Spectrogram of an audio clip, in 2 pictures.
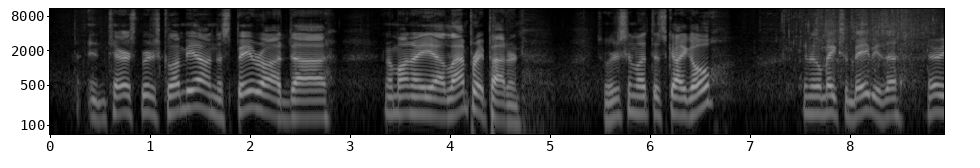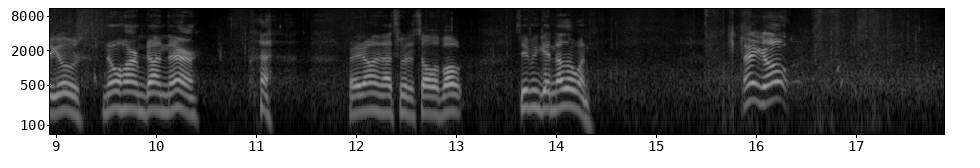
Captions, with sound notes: in Terrace, British Columbia. On the spey rod, caught him on a lamprey pattern. So we're just gonna let this guy go. Go make some babies, (splashing) there he goes. No harm done there. (laughs) Right on, that's what it's all about. Let's see if we can get another one. There you go.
